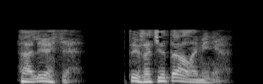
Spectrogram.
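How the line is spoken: Shouted. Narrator (Russian): закричал Баркас

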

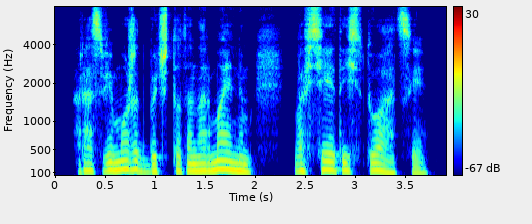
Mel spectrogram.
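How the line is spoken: Quiet. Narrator (Russian): тихо ответила она

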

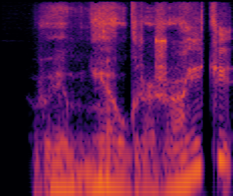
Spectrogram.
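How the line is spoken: Hoarse growl. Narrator (Russian): севшим голосом прорычал офицер

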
